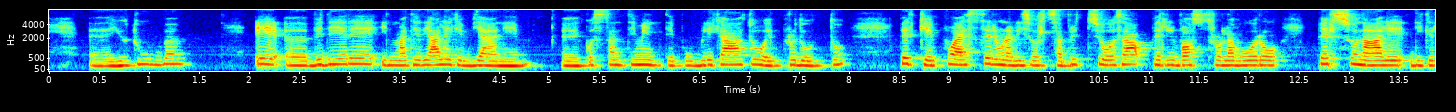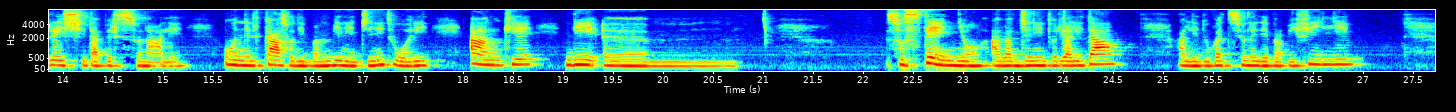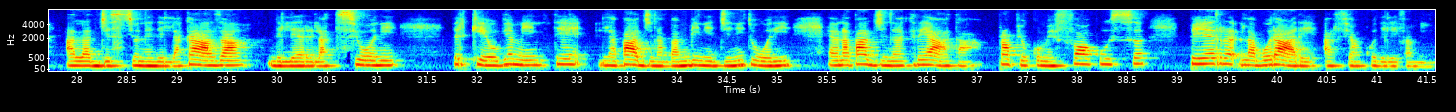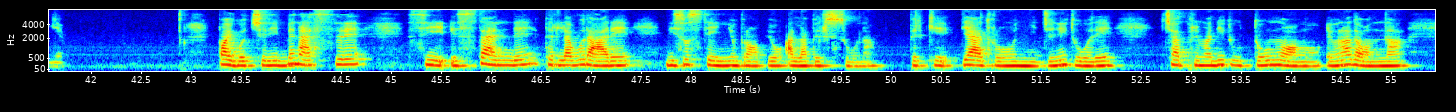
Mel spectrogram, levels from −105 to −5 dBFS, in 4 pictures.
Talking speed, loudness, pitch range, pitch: 105 wpm, -21 LUFS, 170-210 Hz, 185 Hz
